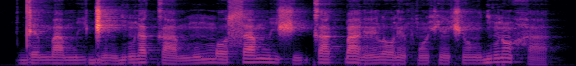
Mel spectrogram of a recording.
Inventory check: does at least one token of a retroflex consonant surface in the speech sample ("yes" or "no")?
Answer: no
